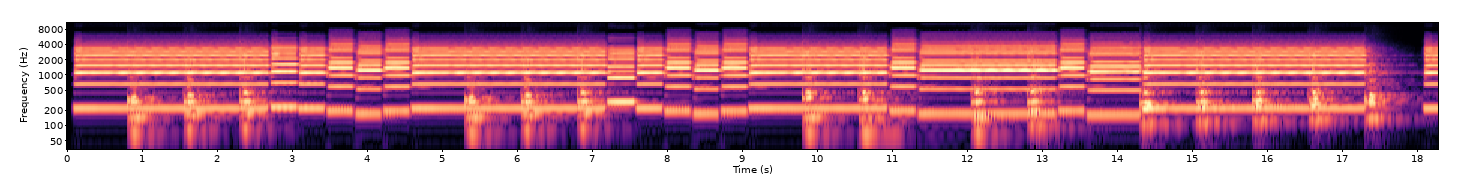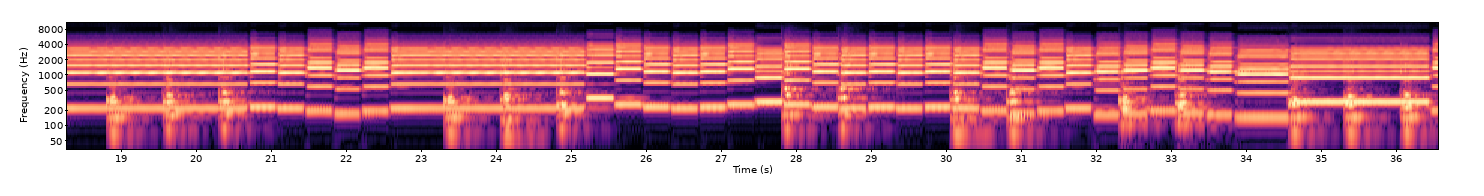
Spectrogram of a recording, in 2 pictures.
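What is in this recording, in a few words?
preludes for clarinet strings; franck cesar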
